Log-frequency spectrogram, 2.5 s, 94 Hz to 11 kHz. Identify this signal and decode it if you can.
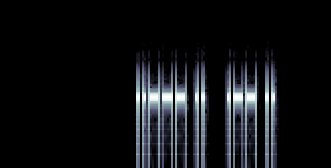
Morse code, heard as a keyed tone, about 50 wpm, 700 Hz. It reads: 2I WI
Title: Winter Field Day Exchanges 50wpm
